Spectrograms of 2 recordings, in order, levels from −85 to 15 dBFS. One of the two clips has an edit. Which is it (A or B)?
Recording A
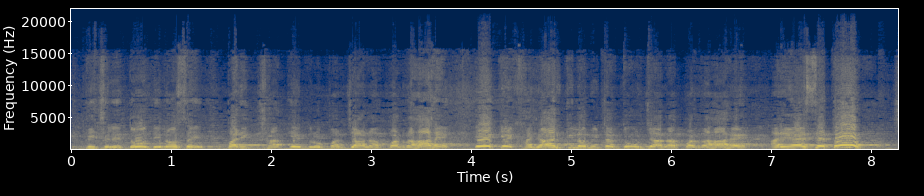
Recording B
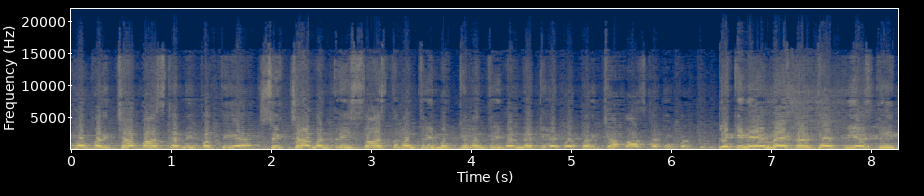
B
